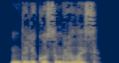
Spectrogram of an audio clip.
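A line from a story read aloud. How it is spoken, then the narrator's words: Voice from behind. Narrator (Russian): Раздалось за спиной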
